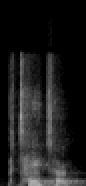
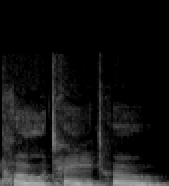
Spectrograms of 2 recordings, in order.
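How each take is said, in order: First: The first syllable is reduced to a quick p. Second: The first syllable has a full, clear vowel. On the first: The speaker calls it right. "This first part here is just p" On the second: The speaker calls it wrong. "we don't say potato"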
